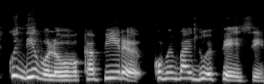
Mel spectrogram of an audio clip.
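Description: At a moderate pace, a woman talks in a plain, everyday voice against a quiet background. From Rome, Italy (Somali heritage). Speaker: writer. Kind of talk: talk to school students. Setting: video call. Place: home room. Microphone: headset.

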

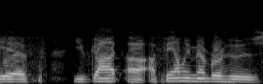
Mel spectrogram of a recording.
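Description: A man talks at a fairly quick pace. The sound is dry with no echo, over a quiet background. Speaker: call host. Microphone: phone line.

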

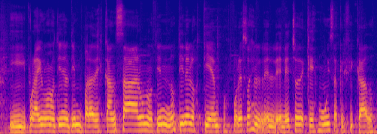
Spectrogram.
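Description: A woman speaks very fast with hardly any pauses and very even loudness. Her fairly low pitch stays monotone and flat. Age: 30s. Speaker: taekwondo athlete. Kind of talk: interview. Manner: halting. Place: studio. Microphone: lapel.

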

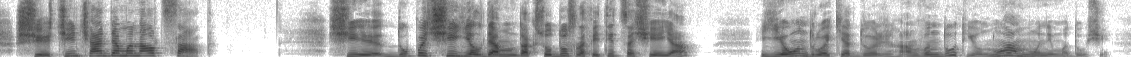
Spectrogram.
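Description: A woman's fairly high voice at a very slow pace, with very wide pitch swings and big swings in loudness. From northern Moldova, Drochia district. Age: 40s. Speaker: interviewee, domestic violence survivor. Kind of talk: personal testimony interview. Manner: halting.

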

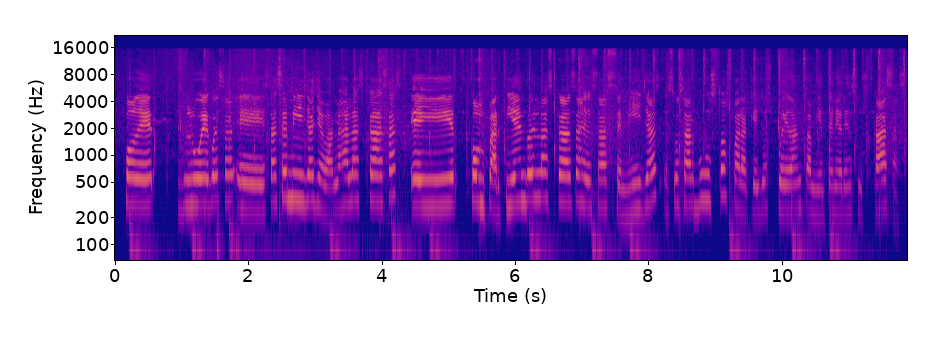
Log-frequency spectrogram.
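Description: Over faint background music, a woman speaks at a fairly slow pace and a high pitch with ordinary variation, the sound dry with no echo. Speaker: school teacher. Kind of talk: interview answer. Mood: grateful, warm. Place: garden. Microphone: lapel.

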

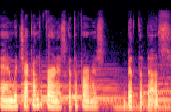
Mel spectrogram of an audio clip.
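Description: Clear music plays in the background as a woman speaks at a moderate pace with a very deep, low pitch. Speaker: homeowner, charity fund recipient. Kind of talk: interview answer. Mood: warm, grateful. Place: kitchen. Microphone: lapel.

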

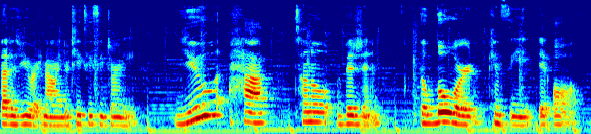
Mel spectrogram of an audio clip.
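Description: Faint music plays in the background as a woman with a fairly low pitch speaks. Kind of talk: bible study talk to viewers. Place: home room. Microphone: phone near.

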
